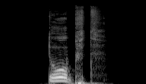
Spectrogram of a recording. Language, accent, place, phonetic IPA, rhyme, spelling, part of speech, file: German, Germany, Berlin, [doːpt], -oːpt, dopt, verb, De-dopt.ogg
- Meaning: inflection of dopen: 1. third-person singular present 2. second-person plural present 3. plural imperative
